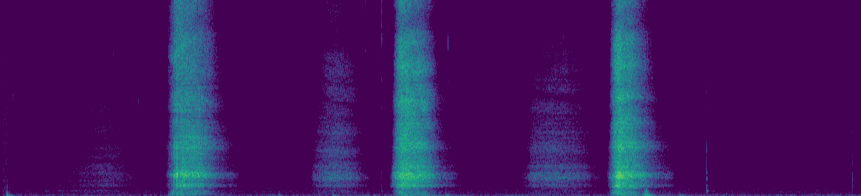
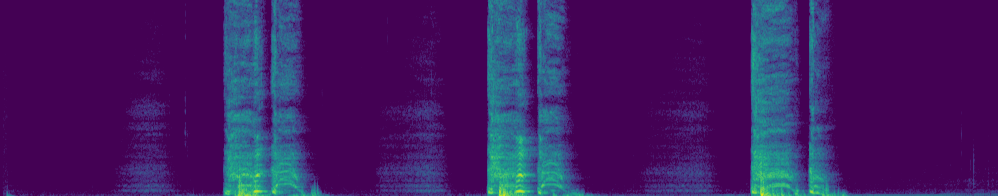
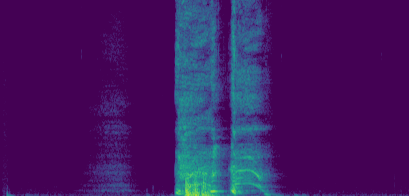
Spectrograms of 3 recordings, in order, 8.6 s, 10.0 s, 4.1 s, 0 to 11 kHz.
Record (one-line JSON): {"exhalation_length": "8.6 s", "exhalation_amplitude": 8953, "exhalation_signal_mean_std_ratio": 0.27, "three_cough_length": "10.0 s", "three_cough_amplitude": 22898, "three_cough_signal_mean_std_ratio": 0.3, "cough_length": "4.1 s", "cough_amplitude": 13519, "cough_signal_mean_std_ratio": 0.29, "survey_phase": "beta (2021-08-13 to 2022-03-07)", "age": "45-64", "gender": "Male", "wearing_mask": "No", "symptom_none": true, "smoker_status": "Ex-smoker", "respiratory_condition_asthma": false, "respiratory_condition_other": false, "recruitment_source": "REACT", "submission_delay": "2 days", "covid_test_result": "Negative", "covid_test_method": "RT-qPCR"}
